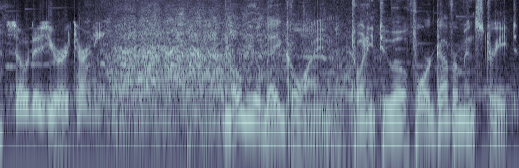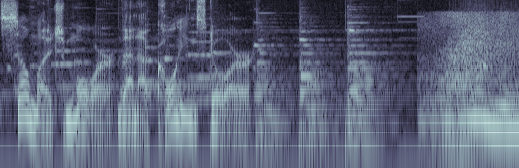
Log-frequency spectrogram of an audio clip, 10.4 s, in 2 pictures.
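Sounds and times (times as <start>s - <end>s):
speech: 0.2s - 8.0s
laughter: 0.9s - 4.2s
speeding car engine revving: 9.4s - 10.3s.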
